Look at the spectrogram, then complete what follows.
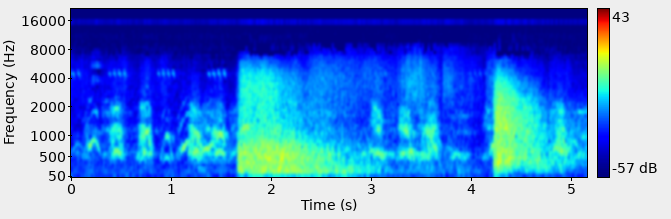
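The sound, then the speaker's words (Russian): A distant explosion in a film scene: two loud, rumbling blasts, the first rolling on for about a second, the second shorter and sharper. “Слышит вдалеке взрыв.”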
